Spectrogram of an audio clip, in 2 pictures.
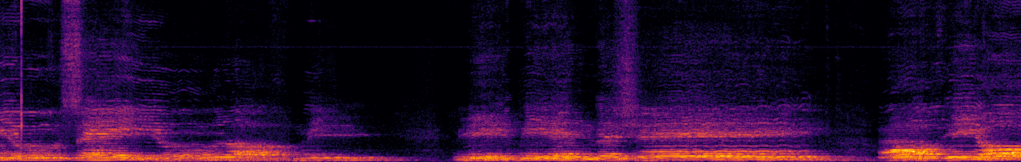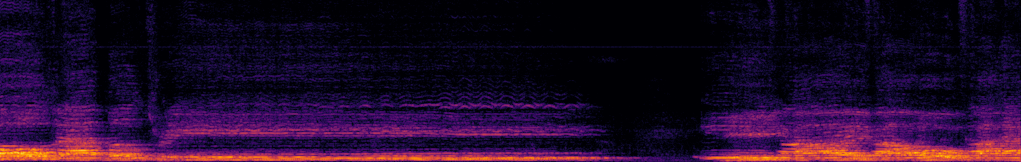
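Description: Men's choir singing a cappella, in sung phrases broken by short pauses about four seconds in and again near the end.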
